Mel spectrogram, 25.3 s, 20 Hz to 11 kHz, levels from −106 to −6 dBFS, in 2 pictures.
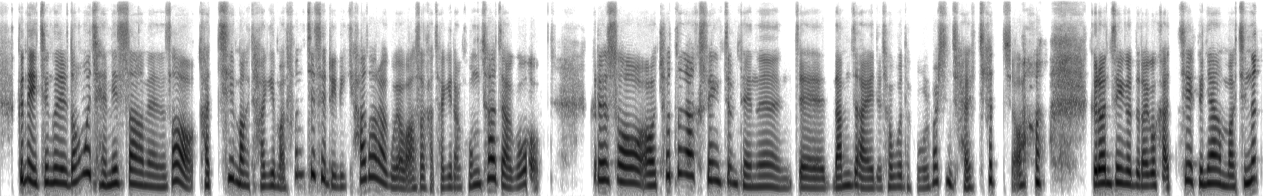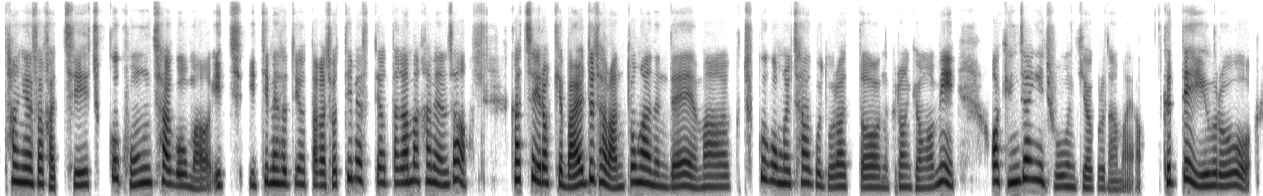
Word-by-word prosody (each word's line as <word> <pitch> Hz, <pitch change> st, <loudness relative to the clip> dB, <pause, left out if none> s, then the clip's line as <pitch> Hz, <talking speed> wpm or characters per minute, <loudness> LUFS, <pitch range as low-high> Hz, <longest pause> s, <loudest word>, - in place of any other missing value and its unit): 근데 300 Hz, -2 st, +4 dB
이 245 Hz, -, +4 dB
친구들이 250 Hz, -2 st, +3 dB
너무 285 Hz, +12 st, +3 dB
재밌어하면서 215 Hz, -, +2 dB
같이 325 Hz, -, -1 dB
막 215 Hz, -7 st, +2 dB
자기 190 Hz, +2 st, -3 dB
막 180 Hz, -, -5 dB
손짓을 380 Hz, -4 st, -1 dB
이렇게 180 Hz, -1 st, -5 dB
하더라고요. 270 Hz, -, +1 dB
와서 170 Hz, +1 st, -2 dB
같이 175 Hz, -, -11 dB
자기랑 170 Hz, 0 st, -6 dB
공 195 Hz, +4 st, -1 dB
차자고. 225 Hz, -, +2 dB, 0.6 s
그래서 270 Hz, -5 st, +4 dB
어 200 Hz, 0 st, +6 dB
초등학생쯤 315 Hz, -, 0 dB
되는 180 Hz, -4 st, -3 dB
이제 160 Hz, -2 st, -1 dB
남자아이들 170 Hz, -3 st, 0 dB
저보다 175 Hz, 0 st, -6 dB
공을 160 Hz, +1 st, -9 dB
훨씬 260 Hz, 0 st, -1 dB
잘 165 Hz, -6 st, -4 dB
찼죠. 280 Hz, -, -4 dB, 0.7 s
그런 235 Hz, +1 st, +8 dB
친구들하고 215 Hz, -5 st, +2 dB
같이 200 Hz, -, -1 dB
그냥 235 Hz, -2 st, +4 dB
막 185 Hz, 0 st, +1 dB
진흙탕에서 255 Hz, -3 st, +2 dB
같이 205 Hz, +4 st, -2 dB
축구공 245 Hz, -6 st, -2 dB
차고 225 Hz, -6 st, +1 dB
막 155 Hz, -4 st, -3 dB
이 200 Hz, -, 0 dB
티 200 Hz, -, -15 dB
이 210 Hz, -, -6 dB
팀에서 240 Hz, +1 st, +1 dB
뛰었다가 220 Hz, -2 st, -3 dB
저 215 Hz, +1 st, -3 dB
팀에서 305 Hz, -3 st, -1 dB
뛰었다가 245 Hz, 0 st, 0 dB
막 275 Hz, 0 st, -2 dB
하면서 255 Hz, +2 st, +1 dB, 0.4 s
같이 295 Hz, +1 st, +2 dB
이렇게 245 Hz, -3 st, +2 dB
말도 210 Hz, +10 st, +4 dB
잘 250 Hz, -, +3 dB
안 165 Hz, +2 st, -2 dB
통하는데 195 Hz, -7 st, +1 dB
막 180 Hz, +1 st, -5 dB
축구공을 265 Hz, -8 st, -1 dB
차고 230 Hz, -2 st, -3 dB
놀았던 175 Hz, -1 st, -4 dB
그런 180 Hz, 0 st, -7 dB
경험이 180 Hz, +8 st, -2 dB, 0.3 s
어 275 Hz, -, +4 dB
굉장히 275 Hz, +3 st, +2 dB
좋은 185 Hz, -5 st, -6 dB
기억으로 160 Hz, -1 st, -7 dB
남아요. 140 Hz, +1 st, -12 dB, 0.3 s
그때 260 Hz, +4 st, +1 dB
이후로 195 Hz, 0 st, 0 dB
220 Hz, 390 characters per minute, -20 LUFS, 180-260 Hz, 0.7 s, 그런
